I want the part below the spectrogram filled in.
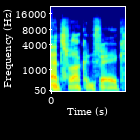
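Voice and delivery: whispered, breathy, dumb gym-bro voice. Speaker voices the bro in the back of his brain: inner bro voice. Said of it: "the bro comes out and he goes".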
